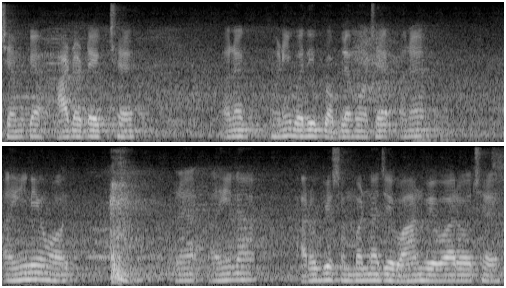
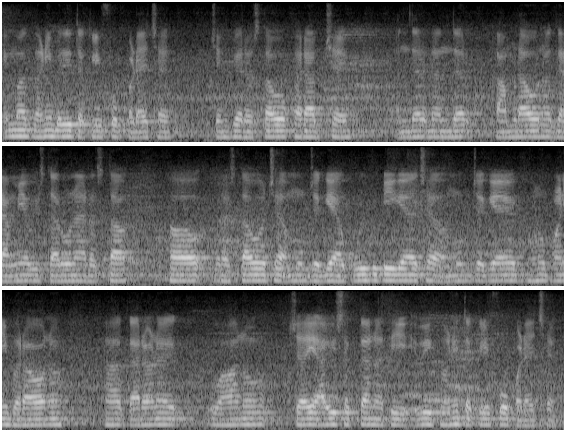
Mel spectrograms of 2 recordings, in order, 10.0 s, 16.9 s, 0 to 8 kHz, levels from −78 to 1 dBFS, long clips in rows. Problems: continuous background conversations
